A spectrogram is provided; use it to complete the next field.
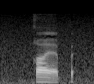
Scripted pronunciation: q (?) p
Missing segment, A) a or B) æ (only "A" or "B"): B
